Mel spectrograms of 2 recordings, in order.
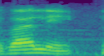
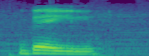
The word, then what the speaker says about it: Bale: Es como si a Bale, por el hecho de que ahora mismo esté en España, empezamos a llamarle Vale. No, su nombre es en inglés, Bale.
